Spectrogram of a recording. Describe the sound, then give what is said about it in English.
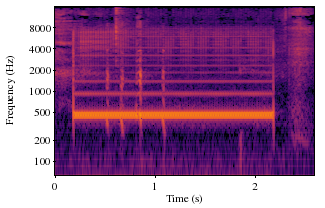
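A telephone dialing tone, as a phone call is placed, hums steadily and loudly for about two seconds, with faint clicks over it, then cuts off abruptly, leaving a brief rustle of background noise. “Imagine if somebody doesn't answer the phone.”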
